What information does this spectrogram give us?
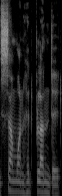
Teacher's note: we have just one syllable after blun rather than two, as in the rest of the poem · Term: dactylic dimeter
